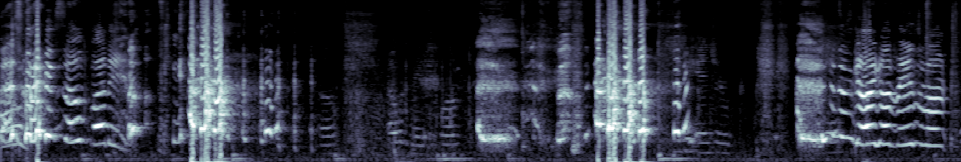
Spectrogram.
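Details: Hiccups interrupting laughter: sharp, abrupt vocal catches recur between bursts of voiced sound and laughing.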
